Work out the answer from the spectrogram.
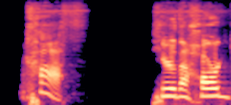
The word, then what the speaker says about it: Kaf: And so that's where we get this, the name for this letter is Chaf. But when it has the dot, it's Kaf. Hear the difference? Chaf versus Kaf.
